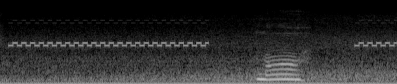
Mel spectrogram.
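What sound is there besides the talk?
telephone ringing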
